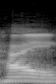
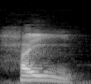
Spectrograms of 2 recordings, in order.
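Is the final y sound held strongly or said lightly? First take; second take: light; held strongly. First: The final y sound is light and short. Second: The final y sound is pressed and held. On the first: The speaker calls it wrong. "dia tak boleh hai gitu saja tak boleh" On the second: The speaker calls it right. "Kalau waqaf kena tekan sikit"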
